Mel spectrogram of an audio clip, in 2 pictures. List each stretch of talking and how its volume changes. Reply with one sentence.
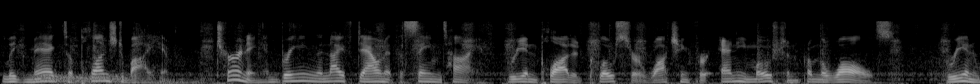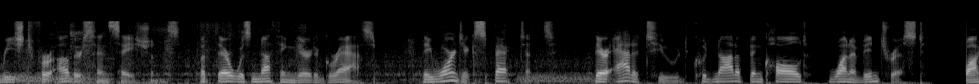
The talking can be heard from 0.0 to 19.5 s, at a steady volume.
